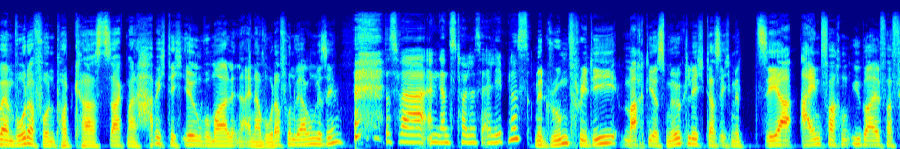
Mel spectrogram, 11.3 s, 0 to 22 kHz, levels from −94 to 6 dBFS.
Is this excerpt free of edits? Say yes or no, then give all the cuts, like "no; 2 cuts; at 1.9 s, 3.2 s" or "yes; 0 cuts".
no; 2 cuts; at 4.8 s, 6.6 s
